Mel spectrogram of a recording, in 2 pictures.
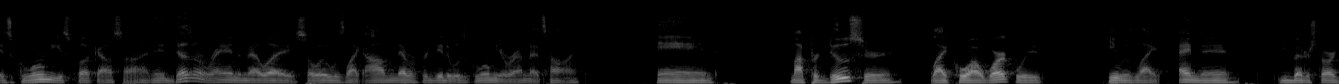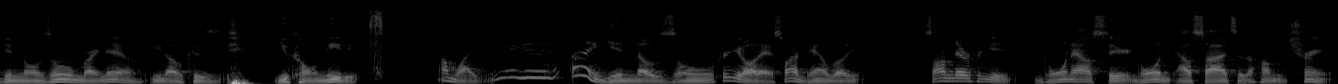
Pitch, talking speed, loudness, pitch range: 95 Hz, 175 wpm, -43 LUFS, 90-100 Hz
